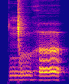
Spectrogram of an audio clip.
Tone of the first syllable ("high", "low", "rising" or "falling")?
high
